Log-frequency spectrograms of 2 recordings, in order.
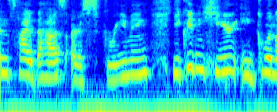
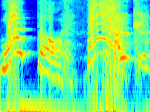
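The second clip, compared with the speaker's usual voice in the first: shrill, full-throated, very high, loud scream; 13 semitones higher, 14 dB louder than usual. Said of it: "And Pitch Voyage screams".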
